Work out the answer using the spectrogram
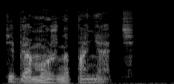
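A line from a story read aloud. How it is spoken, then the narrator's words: Quiet. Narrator (Russian): тихо проговорил Дамблдор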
